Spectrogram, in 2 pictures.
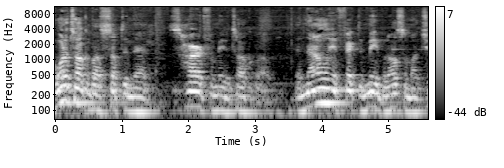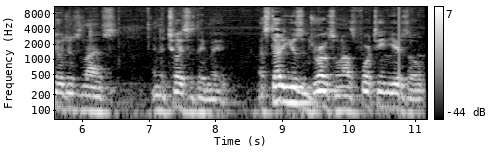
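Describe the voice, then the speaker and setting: A man's fairly low voice with ordinary pitch variation and a moderate pace, with audible room echo. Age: 60s. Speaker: community advocate. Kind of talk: testimony. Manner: scripted narration, read from prepared text.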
